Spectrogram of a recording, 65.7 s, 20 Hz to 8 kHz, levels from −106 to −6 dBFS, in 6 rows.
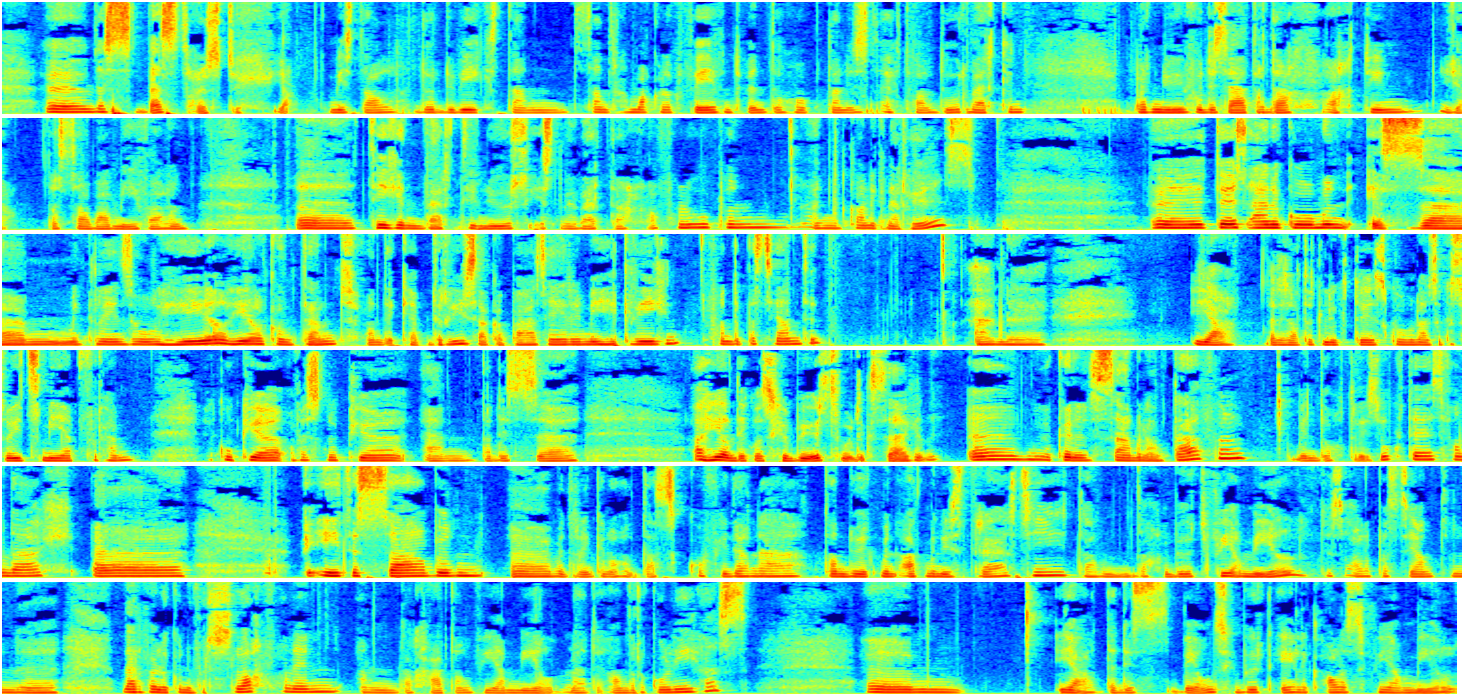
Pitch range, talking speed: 165-205 Hz, 145 wpm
